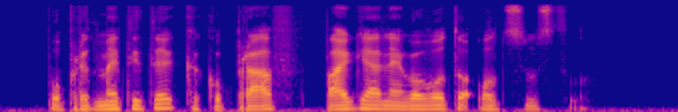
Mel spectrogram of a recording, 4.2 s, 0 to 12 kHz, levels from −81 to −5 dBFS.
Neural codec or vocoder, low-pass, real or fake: autoencoder, 22.05 kHz, a latent of 192 numbers a frame, VITS, trained on many speakers; 9.9 kHz; fake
